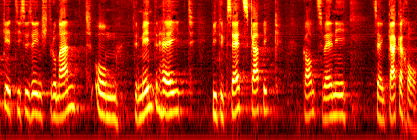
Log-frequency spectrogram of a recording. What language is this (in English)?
Swiss German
